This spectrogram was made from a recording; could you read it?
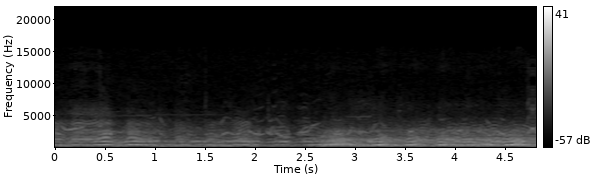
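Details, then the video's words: King penguins in a colony of adults and chicks at Right Whale Bay: a dense chorus of overlapping warbling, wavering calls from many birds, steady throughout with no single caller standing out. "King Penguin. CU Adults Calling. Colony Of Adults And Chicks."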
